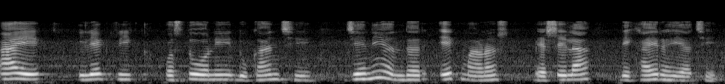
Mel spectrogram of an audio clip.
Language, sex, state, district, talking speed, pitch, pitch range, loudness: Gujarati, female, Gujarat, Valsad, 115 wpm, 225 Hz, 210-240 Hz, -16 LUFS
